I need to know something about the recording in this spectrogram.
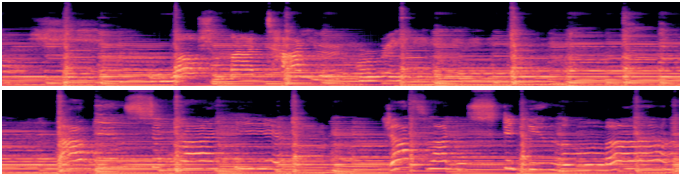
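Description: A woman singing to her own acoustic guitar accompaniment, the guitar strummed in a steady rhythm under the voice.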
